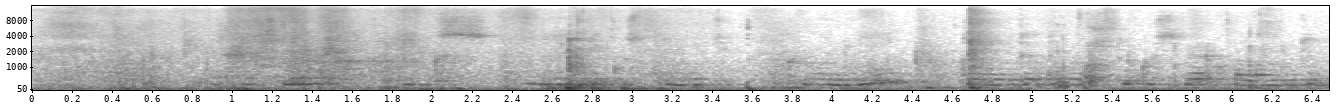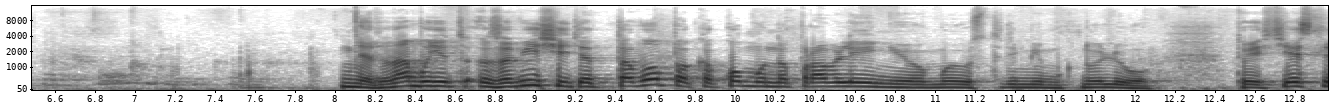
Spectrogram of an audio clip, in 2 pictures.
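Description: A man lectures in an echoing room, heard through a microphone.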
